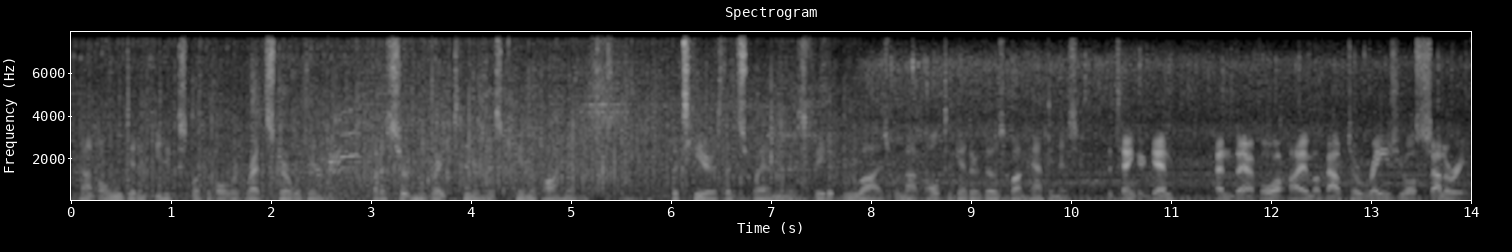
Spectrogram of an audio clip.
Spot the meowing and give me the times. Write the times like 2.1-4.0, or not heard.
2.4-3.0.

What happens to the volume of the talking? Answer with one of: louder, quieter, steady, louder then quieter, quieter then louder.
steady.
